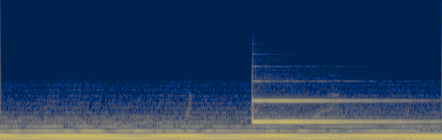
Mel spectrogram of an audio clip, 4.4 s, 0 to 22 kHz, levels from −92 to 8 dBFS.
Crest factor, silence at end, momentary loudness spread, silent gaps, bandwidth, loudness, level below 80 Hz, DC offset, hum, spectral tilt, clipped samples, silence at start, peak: 10 dB; 0 s; 3 LU; none; 2.1 kHz; -17 LUFS; -20 dBFS; under 0.1%; none; -14.5 dB/octave; under 0.1%; 0 s; -4 dBFS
